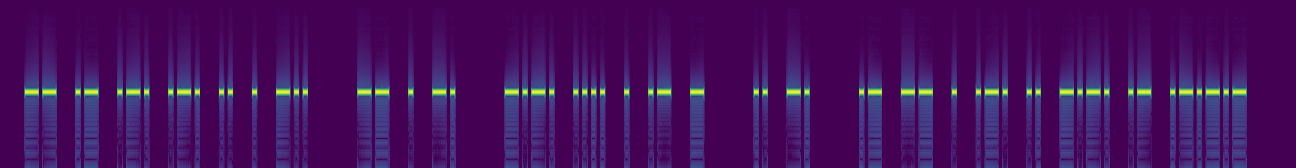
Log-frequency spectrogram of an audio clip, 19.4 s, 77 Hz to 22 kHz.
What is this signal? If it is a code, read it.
Morse code, heard as a keyed tone, about 18 wpm, spaced as for 15 wpm, 1000 Hz. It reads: MARRIED MEN CHEAT IN AMERICA.
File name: qotdfiles / 15wpm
